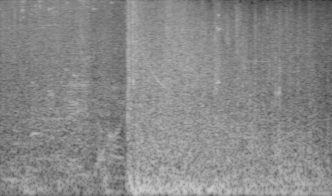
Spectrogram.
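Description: An explosion bursts loudly nearby.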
